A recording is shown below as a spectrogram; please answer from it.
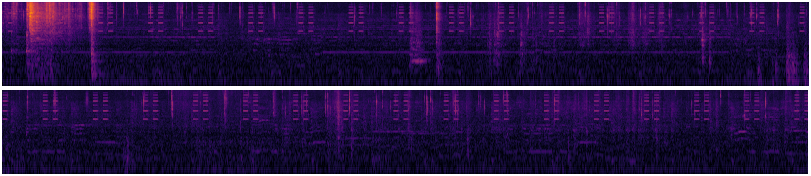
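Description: Scattered clicks, knocks and rustles of a prairie dog being held and syringe-fed on a stainless-steel exam table, loudest in the first two seconds, over faint background music.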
